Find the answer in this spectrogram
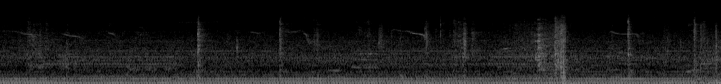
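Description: Small birds chirping, with many short repeated calls over a steady low hum; a couple of light knocks sound about two and five and a half seconds in.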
